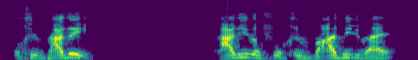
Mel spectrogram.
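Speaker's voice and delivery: rough, not-great put-on Scouse accent. Announcing that paddy is here, trying out a scouse accent. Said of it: "See, again, mate".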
